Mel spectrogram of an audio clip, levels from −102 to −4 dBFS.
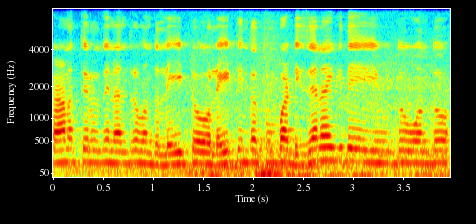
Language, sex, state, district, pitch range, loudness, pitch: Kannada, male, Karnataka, Shimoga, 165-180 Hz, -17 LUFS, 170 Hz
